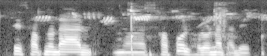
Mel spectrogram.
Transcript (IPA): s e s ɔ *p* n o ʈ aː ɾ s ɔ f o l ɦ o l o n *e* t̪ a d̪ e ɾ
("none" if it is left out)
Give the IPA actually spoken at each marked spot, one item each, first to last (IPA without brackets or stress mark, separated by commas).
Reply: p, a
